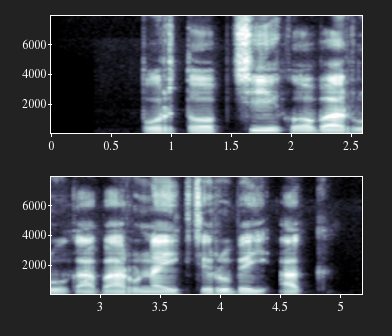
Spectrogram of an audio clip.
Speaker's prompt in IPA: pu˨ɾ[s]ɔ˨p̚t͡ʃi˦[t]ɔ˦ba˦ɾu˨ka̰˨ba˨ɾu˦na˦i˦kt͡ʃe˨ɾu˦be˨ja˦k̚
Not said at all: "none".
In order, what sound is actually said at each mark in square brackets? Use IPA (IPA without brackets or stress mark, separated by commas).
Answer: t, k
